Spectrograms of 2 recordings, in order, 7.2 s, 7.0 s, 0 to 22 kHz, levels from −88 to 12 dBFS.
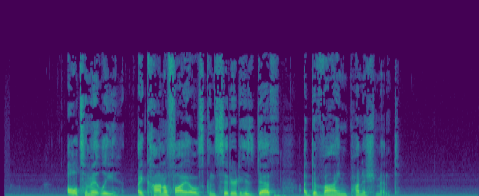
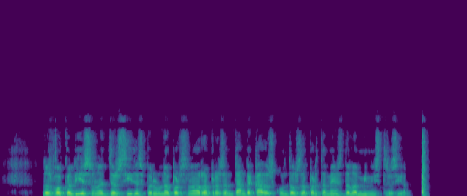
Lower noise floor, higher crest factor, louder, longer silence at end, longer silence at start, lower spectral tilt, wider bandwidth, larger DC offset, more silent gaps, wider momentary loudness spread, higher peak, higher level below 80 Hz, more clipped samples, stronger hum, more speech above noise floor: second, -45 dBFS vs under -90 dBFS; about the same, 18 dB vs 20 dB; first, -16 LUFS vs -20 LUFS; first, 1.2 s vs 0.6 s; first, 1 s vs 0.65 s; about the same, -5.5 dB/octave vs -5.5 dB/octave; first, 16.5 kHz vs 7.8 kHz; neither; neither; first, 11 LU vs 8 LU; about the same, 0 dBFS vs -2 dBFS; first, -46 dBFS vs -72 dBFS; neither; neither; second, 29 dB vs over 70 dB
